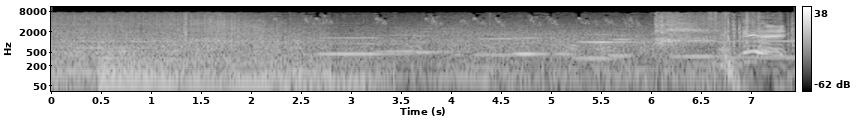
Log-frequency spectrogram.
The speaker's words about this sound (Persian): این چه طرز رانندگی و ترمز کردنه؟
